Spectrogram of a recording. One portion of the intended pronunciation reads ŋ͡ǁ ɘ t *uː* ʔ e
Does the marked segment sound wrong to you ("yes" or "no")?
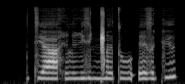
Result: no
